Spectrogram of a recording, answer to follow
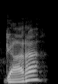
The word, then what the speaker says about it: Ghada: Is it Ghada? It is the American way, but it's fine.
